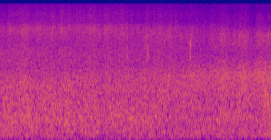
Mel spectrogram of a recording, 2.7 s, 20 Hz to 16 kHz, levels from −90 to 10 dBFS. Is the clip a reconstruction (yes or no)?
no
